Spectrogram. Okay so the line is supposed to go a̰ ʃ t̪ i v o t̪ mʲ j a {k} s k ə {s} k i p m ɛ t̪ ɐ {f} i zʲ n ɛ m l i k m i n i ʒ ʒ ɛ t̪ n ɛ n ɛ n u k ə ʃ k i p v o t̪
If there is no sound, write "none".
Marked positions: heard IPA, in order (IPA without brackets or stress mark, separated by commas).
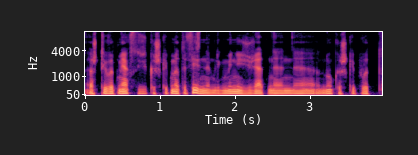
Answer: k, ʃ, f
